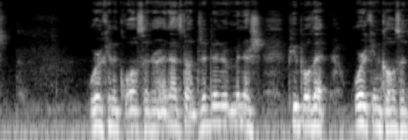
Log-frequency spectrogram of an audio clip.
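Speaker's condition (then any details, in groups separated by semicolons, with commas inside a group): Cerebral palsy; articulate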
